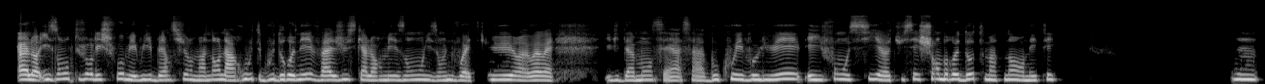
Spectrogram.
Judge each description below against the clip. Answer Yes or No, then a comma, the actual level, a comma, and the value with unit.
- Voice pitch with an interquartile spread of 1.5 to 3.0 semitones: Yes, narrow, 2.4 semitones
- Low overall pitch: No, high, 215 Hz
